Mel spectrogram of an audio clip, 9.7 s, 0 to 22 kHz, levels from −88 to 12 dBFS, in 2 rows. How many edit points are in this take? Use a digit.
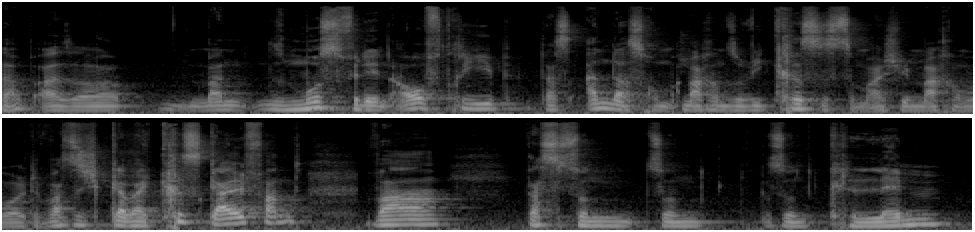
3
